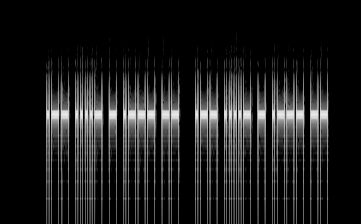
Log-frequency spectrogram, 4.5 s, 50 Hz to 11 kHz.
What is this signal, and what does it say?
Morse code, heard as a keyed tone, about 40 wpm, 700 Hz. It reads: W4TJM W4TJM
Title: USA Call Signs Repeated 2x 40wpm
